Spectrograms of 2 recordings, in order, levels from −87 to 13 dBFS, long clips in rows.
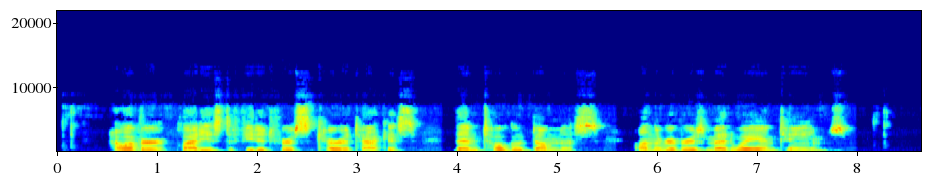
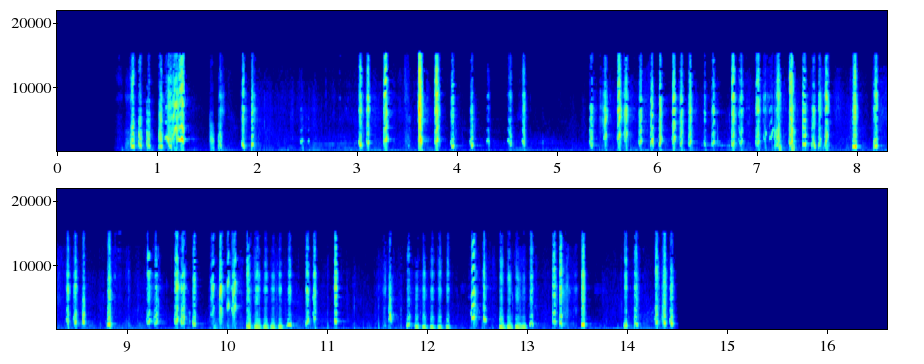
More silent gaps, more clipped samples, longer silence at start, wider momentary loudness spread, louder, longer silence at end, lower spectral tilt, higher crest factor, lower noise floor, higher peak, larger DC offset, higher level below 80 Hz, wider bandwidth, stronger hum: neither; neither; second, 0.15 s vs 0.7 s; second, 8 LU vs 14 LU; first, -18 LUFS vs -31 LUFS; second, 0.75 s vs 2.15 s; first, -2.5 dB/octave vs 2 dB/octave; second, 18 dB vs 34 dB; second, -47 dBFS vs -66 dBFS; about the same, 0 dBFS vs 0 dBFS; neither; first, -64 dBFS vs -74 dBFS; second, 9.2 kHz vs 15.5 kHz; neither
